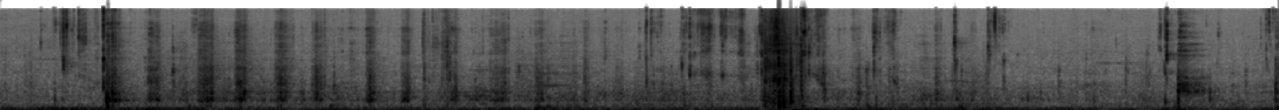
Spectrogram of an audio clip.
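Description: Close-miked crunching and chewing of crispy fried snack chips: a quick run of crisp crackles, with a louder crunch about eight seconds in.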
